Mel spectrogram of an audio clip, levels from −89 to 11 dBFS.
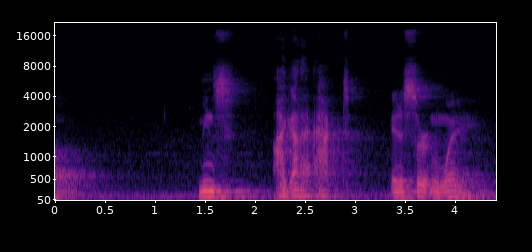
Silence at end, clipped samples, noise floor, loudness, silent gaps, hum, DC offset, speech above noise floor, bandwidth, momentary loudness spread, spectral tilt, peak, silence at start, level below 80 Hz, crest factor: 0 s; under 0.1%; -58 dBFS; -37 LUFS; none; none; under 0.1%; 23 dB; 19 kHz; 17 LU; -6 dB/octave; -18 dBFS; 0 s; -62 dBFS; 20 dB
